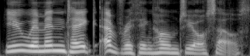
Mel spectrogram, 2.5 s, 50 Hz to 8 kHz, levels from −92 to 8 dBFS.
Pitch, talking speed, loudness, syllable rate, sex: 200 Hz, 170 wpm, -18 LUFS, 5.5 syllables/s, female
